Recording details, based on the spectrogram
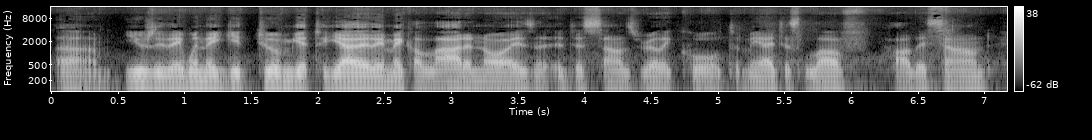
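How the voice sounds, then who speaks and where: A man's voice: low voice, little pitch movement, brisk, hardly any pauses, darkish tone, highs cut off. A man vlogging from his farm, talking casually and rambling with many ums and uhs. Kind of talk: casual chat to camera.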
